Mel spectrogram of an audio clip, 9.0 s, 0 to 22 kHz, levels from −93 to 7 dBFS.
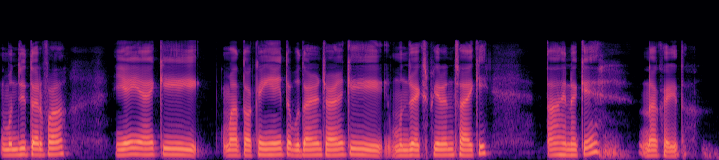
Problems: none marked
